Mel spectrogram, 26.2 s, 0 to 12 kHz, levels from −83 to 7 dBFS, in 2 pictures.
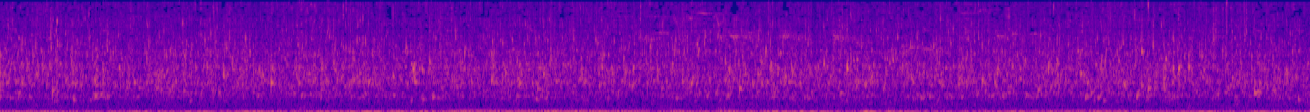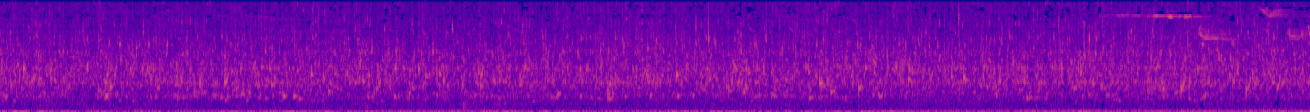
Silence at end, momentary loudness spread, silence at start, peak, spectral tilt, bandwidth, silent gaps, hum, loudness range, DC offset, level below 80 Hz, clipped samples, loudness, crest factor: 0 s; 3 LU; 0 s; -18 dBFS; 0 dB/octave; 11.5 kHz; none; none; 3 LU; under 0.1%; -52 dBFS; under 0.1%; -39 LUFS; 22 dB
